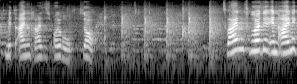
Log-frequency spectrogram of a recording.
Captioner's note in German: Beifall bei der LINKEN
